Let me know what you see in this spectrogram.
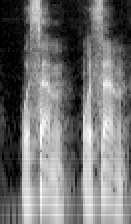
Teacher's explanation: TH como Z, saltamos la H, y como E.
